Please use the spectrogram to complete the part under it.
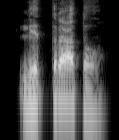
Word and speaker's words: litrato: And that is litrato. Litrato. Litrato. Litrato is spelled as L-I-T-R-A-T-O.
